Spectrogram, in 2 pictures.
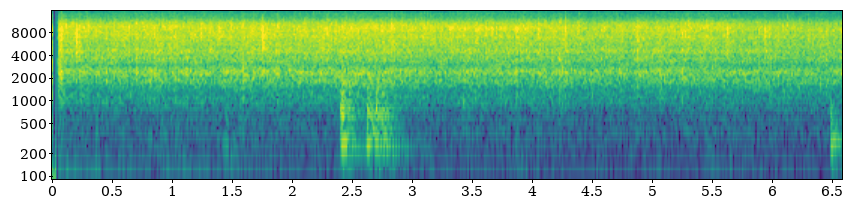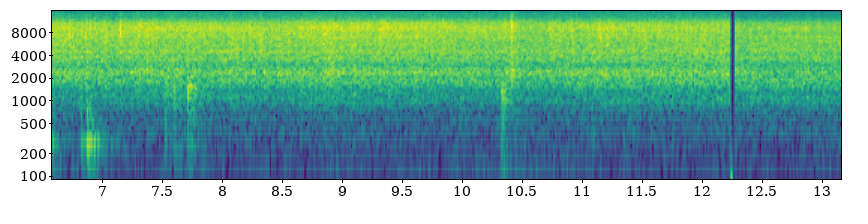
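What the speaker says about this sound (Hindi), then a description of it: "सारी सब्जियों को डालकर थोड़ी देर के लिए साफ होने तक पका लेंगे।" Mixed vegetables for a restaurant-style sabzi sizzle and fry steadily in a pan, a continuous close hiss with a few soft clinks and stirring knocks scattered through, no voices.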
